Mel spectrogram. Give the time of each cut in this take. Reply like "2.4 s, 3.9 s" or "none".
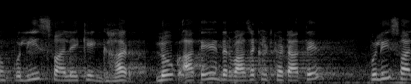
1.4 s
